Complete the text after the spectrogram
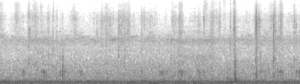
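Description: Trading cards rustle and flick as hands shuffle through them.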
